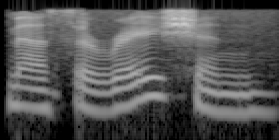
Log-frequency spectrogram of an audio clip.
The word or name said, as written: maceration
